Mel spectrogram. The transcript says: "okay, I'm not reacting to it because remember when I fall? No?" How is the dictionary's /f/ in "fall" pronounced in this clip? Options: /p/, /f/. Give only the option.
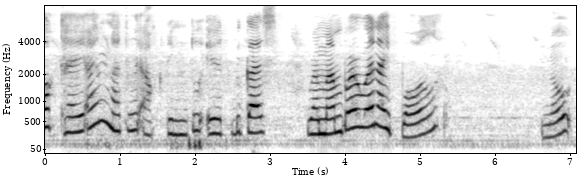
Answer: /p/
